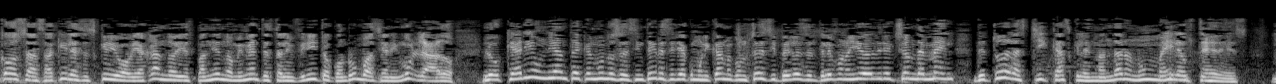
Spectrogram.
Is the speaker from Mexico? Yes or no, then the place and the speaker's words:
no; Olavarría, Buenos Aires Province, Argentina; Esto es en Olavarría. Quería saludarlos y preguntarles a cualquiera de los tripulantes de la nave que quiera responder por qué hay gente tan masoquista en mi país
